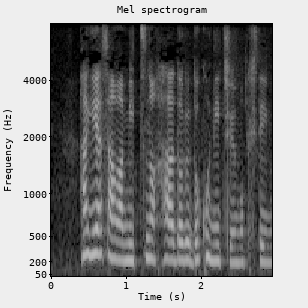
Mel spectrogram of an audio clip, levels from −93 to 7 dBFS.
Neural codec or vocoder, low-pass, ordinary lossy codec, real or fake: none; none; none; real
